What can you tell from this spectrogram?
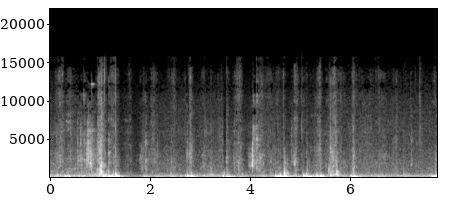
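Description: Irregular knocks, bumps and rubbing of hands and hardware on wooden attic framing and plywood, a few sharp clicks among duller thuds.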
